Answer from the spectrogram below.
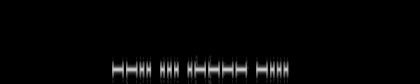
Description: Morse code, heard as a keyed tone, about 36 wpm, 700 Hz. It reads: ZS1B
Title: DXCC-100 Call Signs - 4 Characters - 35wpm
